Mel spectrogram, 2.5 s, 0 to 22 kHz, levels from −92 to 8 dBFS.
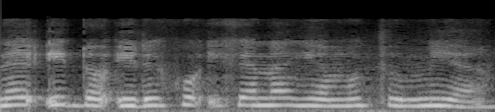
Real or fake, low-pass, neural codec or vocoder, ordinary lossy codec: fake; 10.8 kHz; codec, 24 kHz, 1.2 kbps, DualCodec; AAC, 32 kbps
